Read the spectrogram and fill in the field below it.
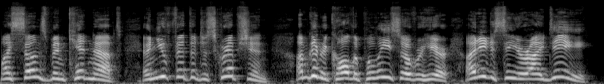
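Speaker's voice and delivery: put-on, very loud, very high, shrill, frantic desperation. Retelling a woman demanding ID at the gate: imitating a panicked, desperate voice. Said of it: "panic and desperation in her voice".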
